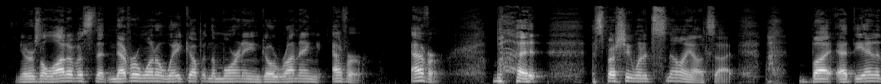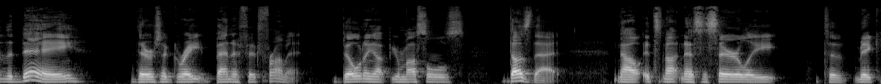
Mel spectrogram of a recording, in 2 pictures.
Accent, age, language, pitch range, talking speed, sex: American, 30-49, English, 110-135 Hz, 170 wpm, male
